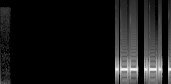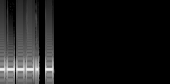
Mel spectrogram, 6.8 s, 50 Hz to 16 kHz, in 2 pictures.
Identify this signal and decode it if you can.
Morse code, heard as a keyed tone, about 25 wpm, 700 Hz. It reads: WR9T
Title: USA Call Signs - 4 Characters - Repeated 2x - 25wpm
